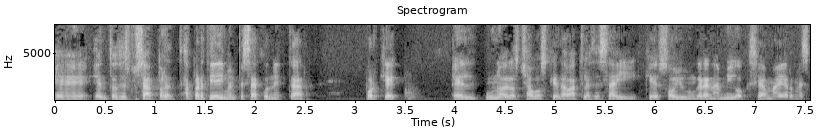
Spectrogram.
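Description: In an ordinary speaking voice, a man at medium pitch speaks at a fairly quick pace, the sound dry and close with no echo. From Mexico City (Tepito). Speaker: photographer. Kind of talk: casual chat.

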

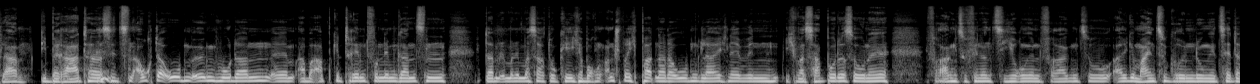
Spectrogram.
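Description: Fairly quick pace, monotone, flat intonation and a dark, mellow tone. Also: man, fairly high pitch for a man. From Germany, Würzburg (Franconia). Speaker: startup advisor. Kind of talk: casual chat. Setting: studio.

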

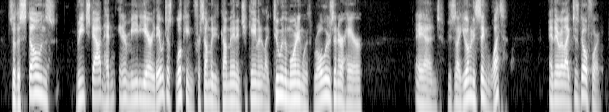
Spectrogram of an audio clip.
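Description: In a very clean recording with a silent background and a dry, close sound with no echo, the speaker has an animated tone, a very fast pace and big swings in loudness. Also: man, fairly high pitch for a man, ordinary pitch variation. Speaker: podcast host. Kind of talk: casual banter podcast. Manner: animated, casual.

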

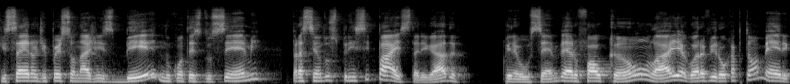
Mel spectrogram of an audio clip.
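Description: A man speaks with lively intonation at a fairly quick pace. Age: 20s. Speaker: YouTube creator. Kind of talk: casual chat.

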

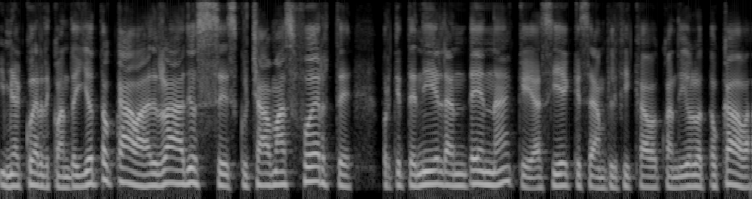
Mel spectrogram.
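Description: A man talks at a fairly quick pace with hardly any pauses, medium pitch, fairly even intonation and very even loudness. His tone is bright and sharp, dry and close with no echo on a very clean recording with a silent background. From Mexico, Oaxaca Sierra Norte (Mixe community). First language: Mixe (speaking Spanish). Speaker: sound engineer. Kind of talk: interview storytelling.

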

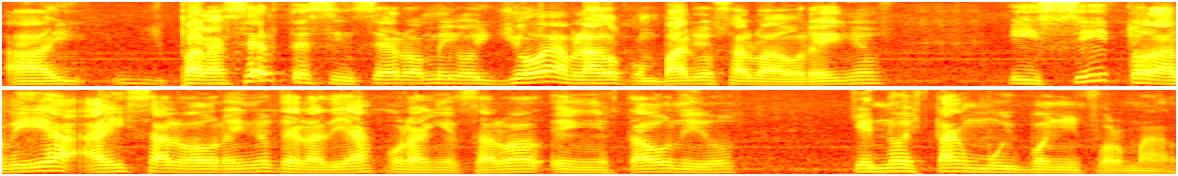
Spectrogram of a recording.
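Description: Here a man speaks in an unremarkable speaking voice. His pace is moderate and his pitch varies in an ordinary way. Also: medium pitch for a man. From Central America, mostly Honduras and Nicaragua. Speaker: YouTuber. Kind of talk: interview.

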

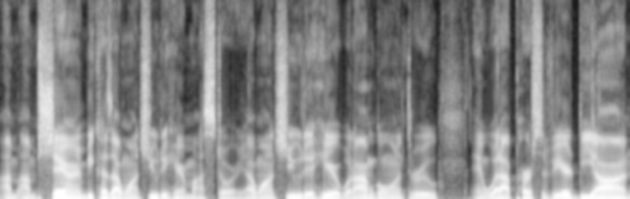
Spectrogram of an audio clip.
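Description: A man with an American accent speaks in an ordinary speaking voice. His pitch is fairly low and his intonation fairly even. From US inner city. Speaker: podcast co-host and chef. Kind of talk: casual chat.

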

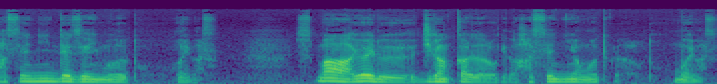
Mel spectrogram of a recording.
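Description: A man at a medium pitch, talking at a fairly quick pace, with big swings in loudness. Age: 50s. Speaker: independent video blogger. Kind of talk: solo monologue. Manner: halting, many fillers.

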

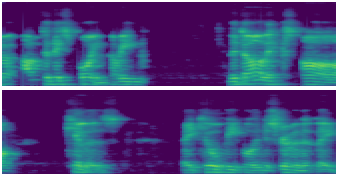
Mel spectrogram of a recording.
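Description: A man with a British accent and long, frequent pauses. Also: moderate pace. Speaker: guest co-commentator. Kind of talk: casual chat.

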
